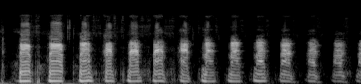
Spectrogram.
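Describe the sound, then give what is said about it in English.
A duck squawks in a rapid, steady run of about fourteen loud, harsh quacks, evenly spaced, with no talking around it, as it flies down off a wall into a road at children and pecks at their feet and legs. “And she flew right off the wall down into the road and made straight for the children, squawking away in a most terrifying fashion and pecking at their feet and legs.”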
